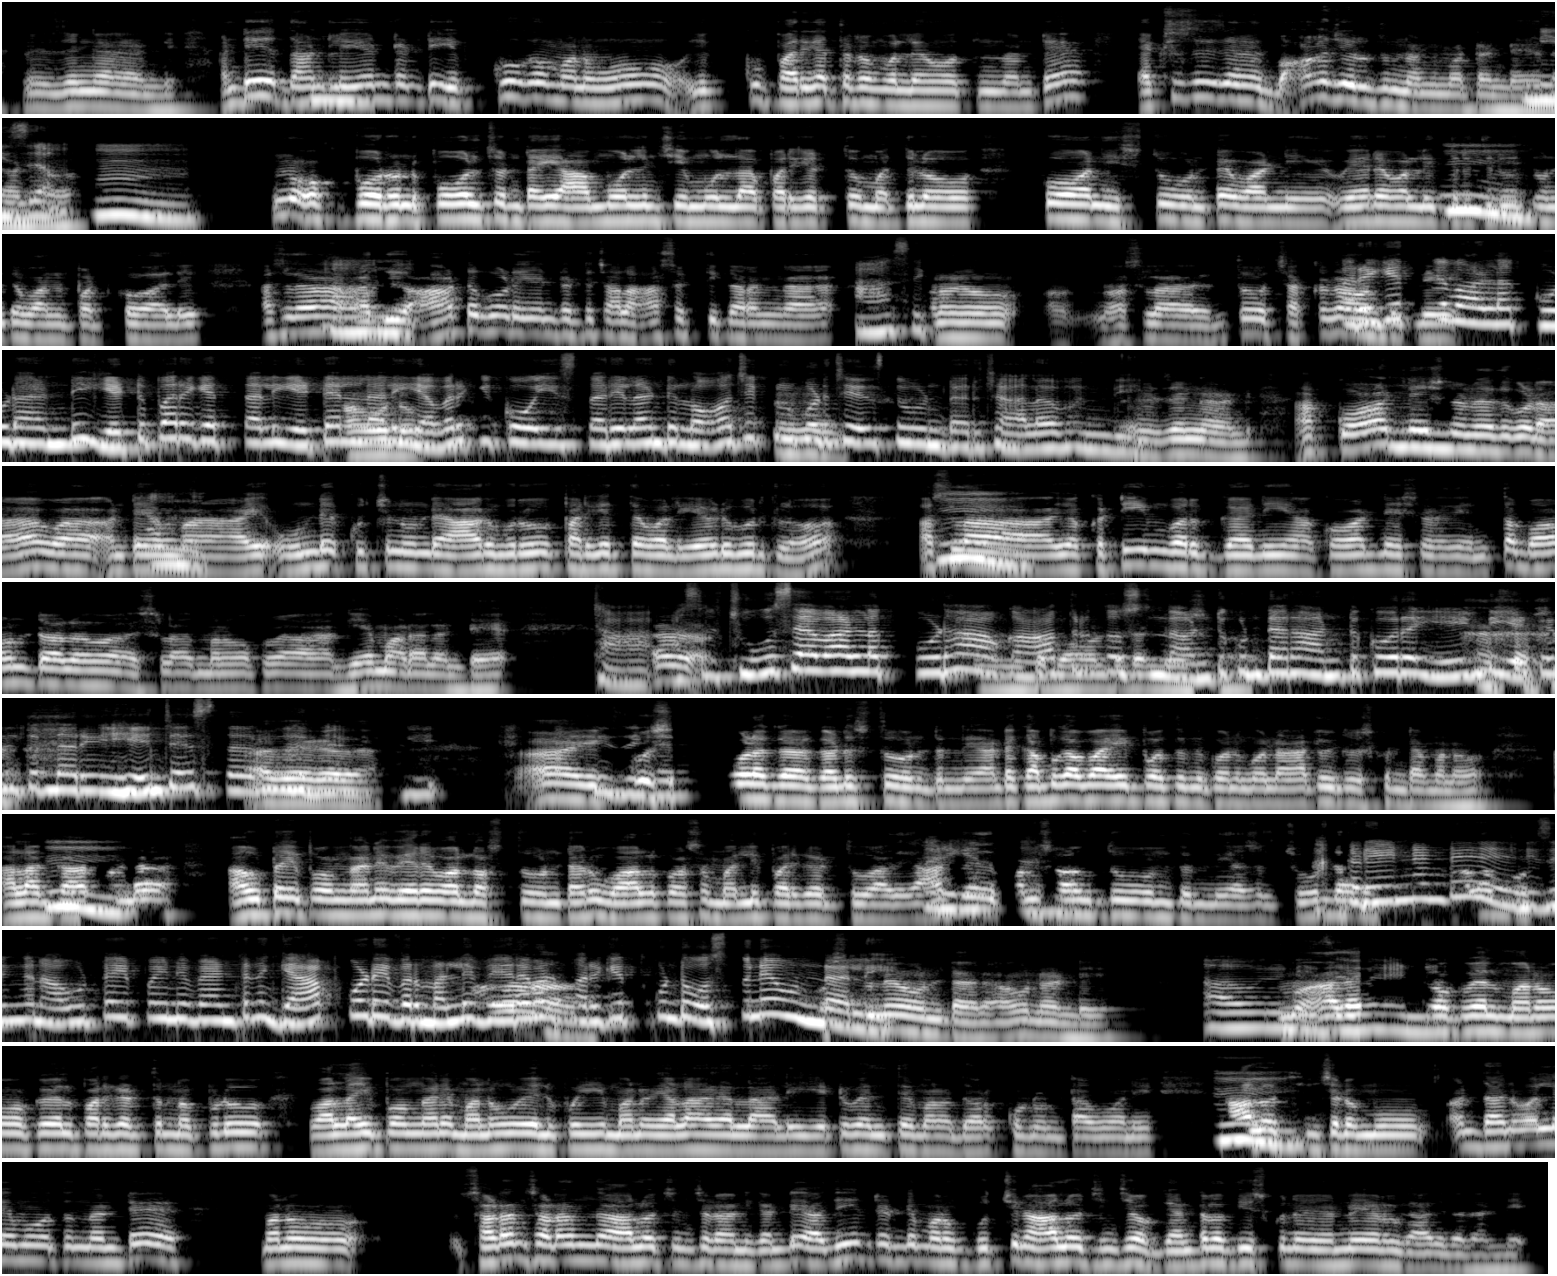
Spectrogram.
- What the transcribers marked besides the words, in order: in English: "ఎక్సర్‌సైజ్"; other background noise; in English: "కోఆర్డినేషన్"; in English: "టీమ్ వర్క్"; in English: "కోఆర్డినేషన్"; chuckle; laughing while speaking: "ఏం చేస్తారు, అని జెప్పి"; in English: "గ్యాప్"; in English: "అండ్"; in English: "సడెన్ సడెన్‍గా"
- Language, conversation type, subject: Telugu, podcast, సాంప్రదాయ ఆటలు చిన్నప్పుడు ఆడేవారా?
